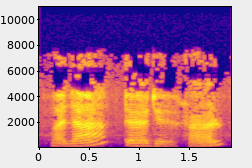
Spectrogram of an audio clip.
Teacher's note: سو قلقلہ کی صفت کی وجہ سے جیم کی ساؤنڈ ہمیں پتہ چل رہی ہے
